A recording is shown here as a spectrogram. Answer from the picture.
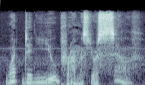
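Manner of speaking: high, slow, plaintive question; drawn-out sorrowful reproach in a lifted voice; sad reply. A narrator's reading. Princess turns the question on her mother, sadly. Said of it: "replied Bellissima sadly".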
